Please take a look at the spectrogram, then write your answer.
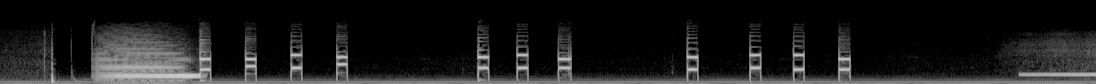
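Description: A phone number is dialed to call back a caller: a brief burst of line tone, then about a dozen short touch-tone beeps in uneven clusters over a steady low hum, ending as a new tone starts on the line.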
